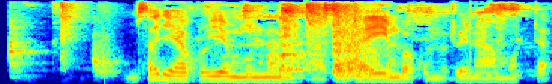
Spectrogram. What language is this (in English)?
Ganda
